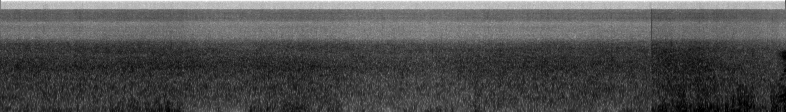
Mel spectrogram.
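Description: Strong wind buffets the microphone over the steady wash of rough, building sea waves, a continuous roaring rumble that swells louder near the end, with no talking.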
